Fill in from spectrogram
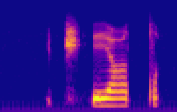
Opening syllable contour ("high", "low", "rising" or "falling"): high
